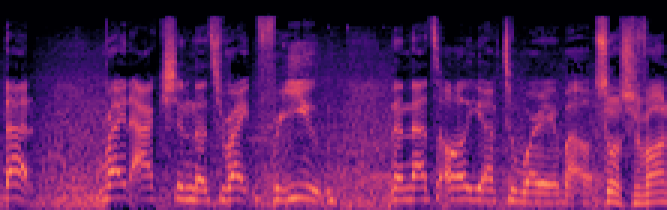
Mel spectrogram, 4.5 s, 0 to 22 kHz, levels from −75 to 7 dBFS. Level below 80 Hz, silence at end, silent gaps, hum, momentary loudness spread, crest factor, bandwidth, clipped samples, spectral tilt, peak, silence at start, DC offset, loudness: -46 dBFS; 0 s; none; none; 9 LU; 18 dB; 16.5 kHz; under 0.1%; -2.5 dB/octave; 0 dBFS; 0 s; under 0.1%; -17 LUFS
